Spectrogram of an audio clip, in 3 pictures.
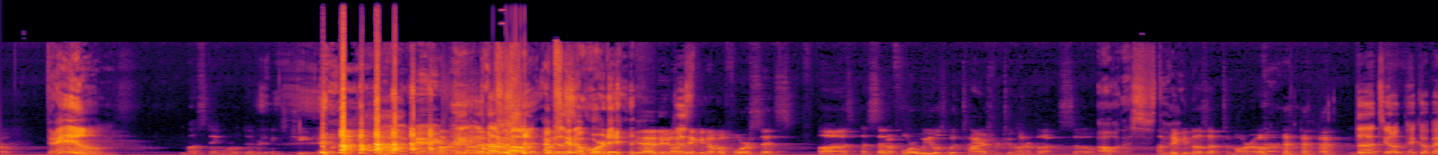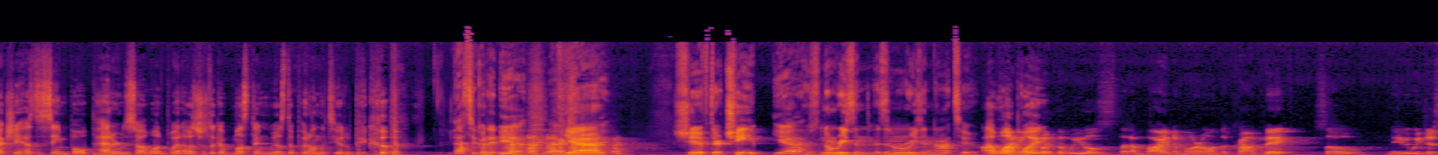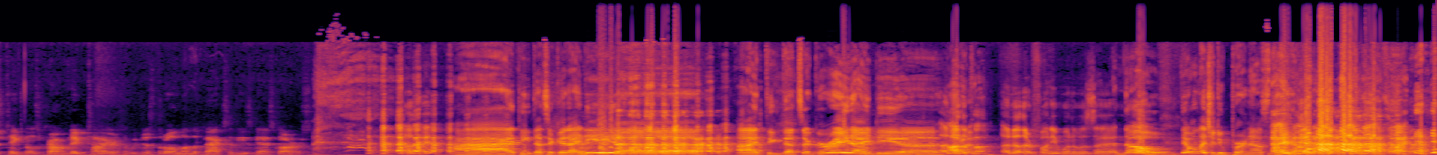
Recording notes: Sorry for the sound quality this week, we almost weren't able to record due to technical difficulties!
